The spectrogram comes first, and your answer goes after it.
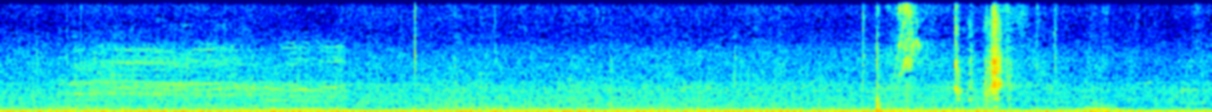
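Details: Baby monkey crying while its mother breastfeeds it: a thin, high, wavering squeal with stacked tones lasting about a second and a half, followed by sharp clicks and taps over a steady low rumble.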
